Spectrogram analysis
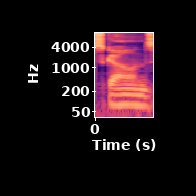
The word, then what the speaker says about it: scone: British, involving tea, sandwiches, scones, and cakes. And the guide makes that fun observation about the two common ways to pronounce scone rhymes with gone or rhymes with cone.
